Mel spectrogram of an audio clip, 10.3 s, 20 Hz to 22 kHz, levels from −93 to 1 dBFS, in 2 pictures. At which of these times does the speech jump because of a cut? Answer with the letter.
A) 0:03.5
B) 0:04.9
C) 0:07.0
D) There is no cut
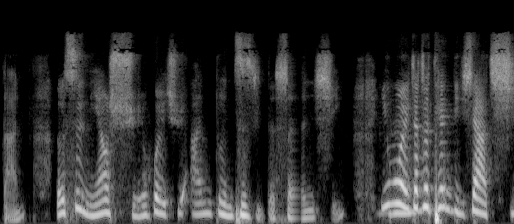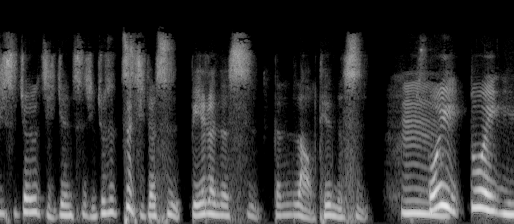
C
